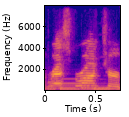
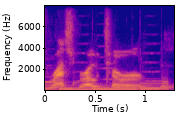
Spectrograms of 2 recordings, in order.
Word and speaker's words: restaurateur: It's not restaurateur, people. It's restaurateur. Learn how to spell it. Learn how to say it.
